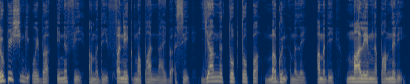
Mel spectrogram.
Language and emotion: Manipuri, neutral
